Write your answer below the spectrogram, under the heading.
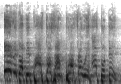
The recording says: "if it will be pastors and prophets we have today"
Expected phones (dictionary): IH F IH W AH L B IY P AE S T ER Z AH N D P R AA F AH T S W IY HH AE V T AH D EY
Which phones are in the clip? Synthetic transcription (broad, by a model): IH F IH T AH B IY P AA S T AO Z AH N P R AA F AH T W IY HH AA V T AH D EY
